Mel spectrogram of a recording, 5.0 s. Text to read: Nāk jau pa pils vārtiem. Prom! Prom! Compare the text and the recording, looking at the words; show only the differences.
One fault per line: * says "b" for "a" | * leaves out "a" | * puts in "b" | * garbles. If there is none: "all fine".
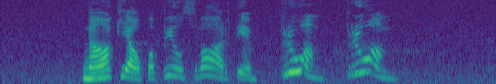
all fine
